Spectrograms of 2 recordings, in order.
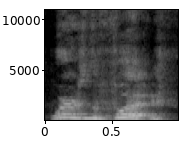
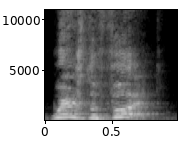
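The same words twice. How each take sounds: First: High, giggly replay of the line; laughing repeat. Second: High, loud yelled question; mock yell. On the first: Retold or imitated. Reviewer giggling at his favorite line, high pitched. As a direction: say it again, cracking up. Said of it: "repeats the line laughing". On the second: Someone in the crowd yelling out, high and loud. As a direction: shout it up high like a panicked kid. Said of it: "someone yells out".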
